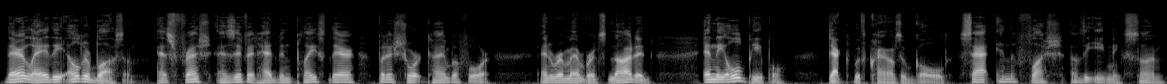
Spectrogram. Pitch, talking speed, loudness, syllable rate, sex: 100 Hz, 200 wpm, -22 LUFS, 5.7 syllables/s, male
